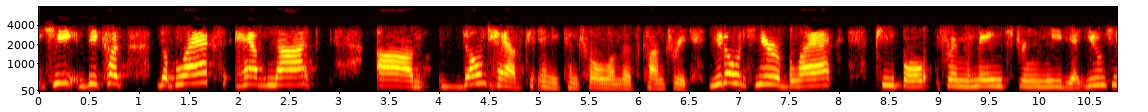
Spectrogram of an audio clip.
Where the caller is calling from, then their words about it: Wisconsin, United States; from Wisconsin.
